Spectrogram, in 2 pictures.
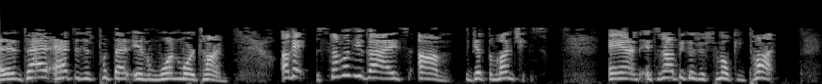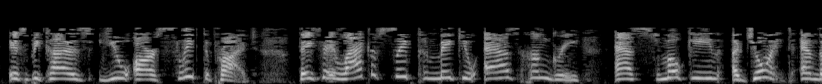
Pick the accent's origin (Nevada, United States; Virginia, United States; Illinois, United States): Nevada, United States; Las Vegas; And then my hometown, Las Vegas, again making headlines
